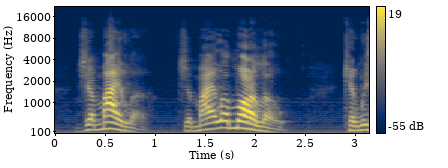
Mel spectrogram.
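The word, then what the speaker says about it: Jamaylah: Jamaa is spelled J A and then May la. Jamila.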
